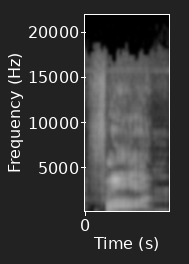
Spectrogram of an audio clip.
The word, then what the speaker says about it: Phahn: This one is from Elton Fon. From Fon? – It's spelled Phahn. Fon.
